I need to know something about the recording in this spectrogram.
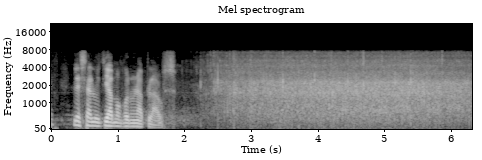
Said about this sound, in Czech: díky všem zde přítomným maminkám, které zdravíme potleskem.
